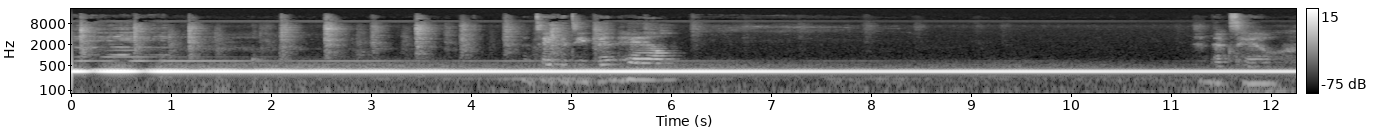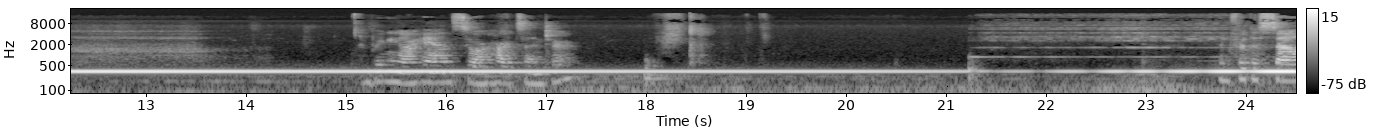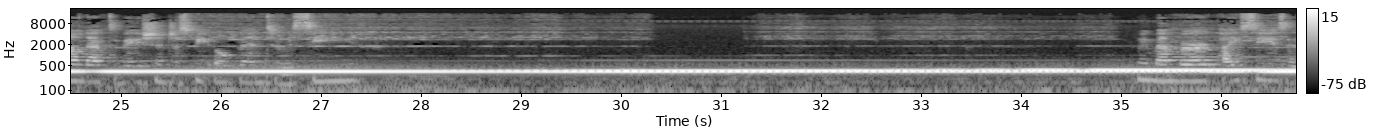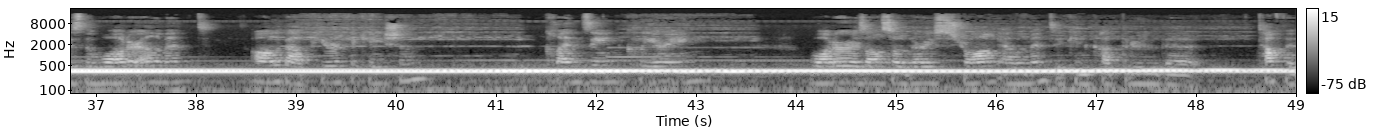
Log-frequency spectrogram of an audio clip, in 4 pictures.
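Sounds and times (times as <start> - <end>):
singing bowl ringing: 0.0 - 49.0.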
